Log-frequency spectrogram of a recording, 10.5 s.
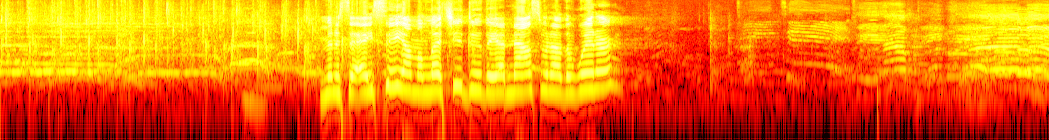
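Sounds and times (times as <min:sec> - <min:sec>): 
crowd applause: 0:00.0 - 0:03.8
speech: 0:02.4 - 0:06.3.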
